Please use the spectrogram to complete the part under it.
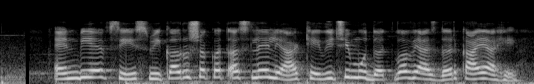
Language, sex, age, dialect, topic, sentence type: Marathi, female, 18-24, Standard Marathi, banking, question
